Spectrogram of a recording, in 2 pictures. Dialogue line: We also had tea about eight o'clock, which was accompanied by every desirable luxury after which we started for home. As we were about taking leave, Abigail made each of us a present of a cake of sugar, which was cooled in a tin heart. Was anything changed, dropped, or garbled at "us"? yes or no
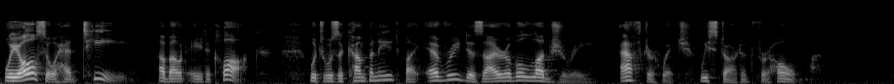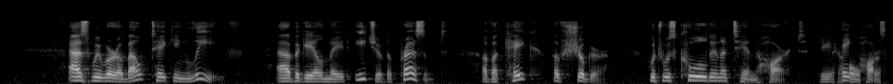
yes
